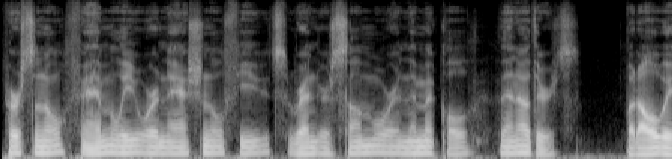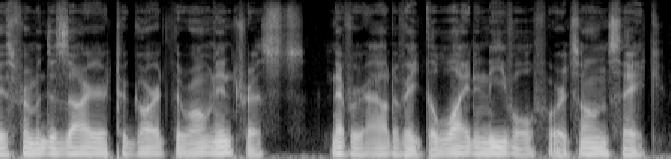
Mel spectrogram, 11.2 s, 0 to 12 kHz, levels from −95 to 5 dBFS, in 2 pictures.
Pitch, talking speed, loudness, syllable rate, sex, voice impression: 85 Hz, 170 wpm, -19 LUFS, 4.9 syllables/s, male, very masculine, very adult-like, slightly thick, cool, sincere, calm, slightly mature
